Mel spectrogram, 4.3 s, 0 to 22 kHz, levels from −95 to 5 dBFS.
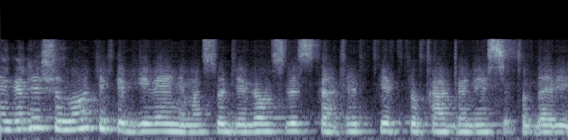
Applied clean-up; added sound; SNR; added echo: neural separator model SepFormer DNS4.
